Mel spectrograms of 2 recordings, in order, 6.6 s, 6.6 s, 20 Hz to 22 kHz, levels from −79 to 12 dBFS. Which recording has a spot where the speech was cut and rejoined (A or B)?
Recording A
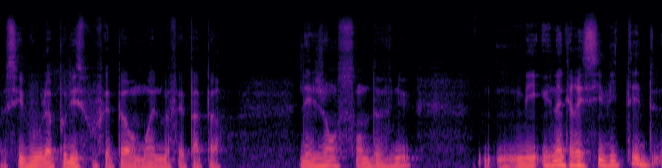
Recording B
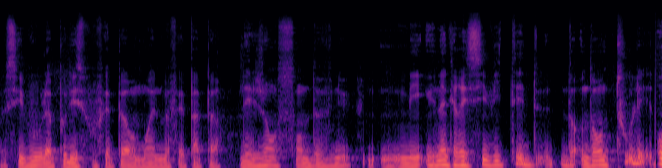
B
